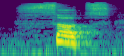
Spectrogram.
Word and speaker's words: Tzotz: Se escribe TZOTZ. SOTS, insisto, quiere decir murciélago.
